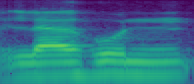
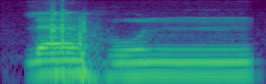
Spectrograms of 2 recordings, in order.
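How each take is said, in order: First: The final n sound is cut short. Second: The final n sound is held slightly longer. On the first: The speaker calls it wrong. "kita tak boleh baca lahun" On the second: The speaker calls it right. "Kita kena panjangkan sedikit huruf nun dekat belakang tu"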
